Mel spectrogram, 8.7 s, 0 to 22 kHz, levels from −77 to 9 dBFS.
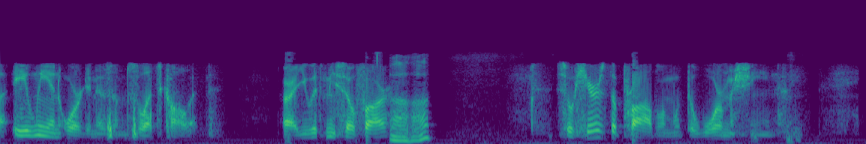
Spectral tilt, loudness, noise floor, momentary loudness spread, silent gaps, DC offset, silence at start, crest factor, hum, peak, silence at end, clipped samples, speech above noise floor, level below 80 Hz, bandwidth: -9.5 dB/octave; -21 LUFS; -65 dBFS; 18 LU; none; under 0.1%; 0 s; 20 dB; none; -4 dBFS; 0.2 s; under 0.1%; 44 dB; -56 dBFS; 5.2 kHz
